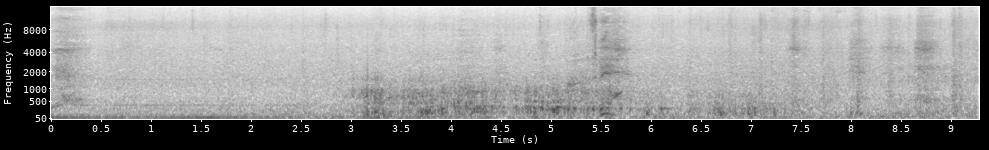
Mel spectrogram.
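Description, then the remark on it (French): Steady rain hisses throughout, and a deep rumble of thunder rolls in a few seconds in, swelling and lingering beneath the downpour before easing off. “C'est la première fois que je vois quelqu'un apprécier à ce point la pluie.”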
